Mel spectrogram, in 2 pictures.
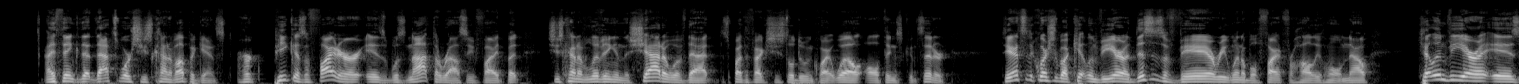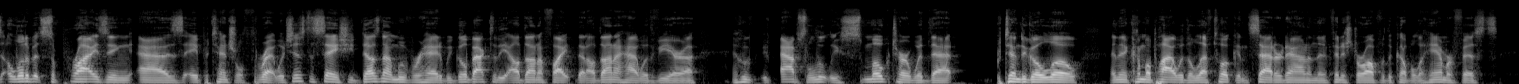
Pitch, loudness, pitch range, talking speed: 110 Hz, -22 LUFS, 95-125 Hz, 250 wpm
